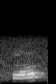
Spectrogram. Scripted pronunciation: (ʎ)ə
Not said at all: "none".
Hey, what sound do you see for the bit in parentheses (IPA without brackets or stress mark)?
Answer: ɭ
